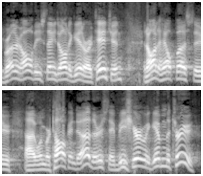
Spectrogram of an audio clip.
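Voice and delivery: ordinary talk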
